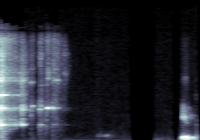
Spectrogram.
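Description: A metal canning lid clinks against glass with a short ringing tone that fades quickly, followed by a lighter tap about half a second later.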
